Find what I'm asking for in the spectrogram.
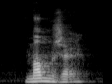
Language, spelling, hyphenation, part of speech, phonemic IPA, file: Dutch, mamzer, mam‧zer, noun, /ˈmɑm.zər/, Nl-mamzer.ogg
- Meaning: mamzer, bastard (child born from a disallowed relationship)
